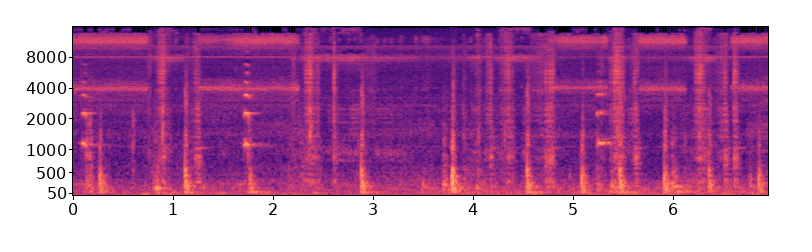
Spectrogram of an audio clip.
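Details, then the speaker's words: Kia EV3 GT Line S after one year of use, recorded in the engine bay and cabin in reverse while rocking the accelerator: irregular dry, spring-like creaks and clicks; owner suspects the brake servo mechanism. "Anyway, from that recording you can hear clearly that I think it's the brake servo mechanism that's making the creaking noise."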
